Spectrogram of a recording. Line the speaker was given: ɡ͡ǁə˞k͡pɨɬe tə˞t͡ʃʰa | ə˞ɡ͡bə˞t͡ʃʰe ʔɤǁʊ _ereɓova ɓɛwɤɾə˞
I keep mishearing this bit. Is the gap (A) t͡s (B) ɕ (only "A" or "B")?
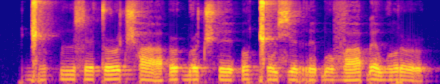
B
